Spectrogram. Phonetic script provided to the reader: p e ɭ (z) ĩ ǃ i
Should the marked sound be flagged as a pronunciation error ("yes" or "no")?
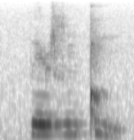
yes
